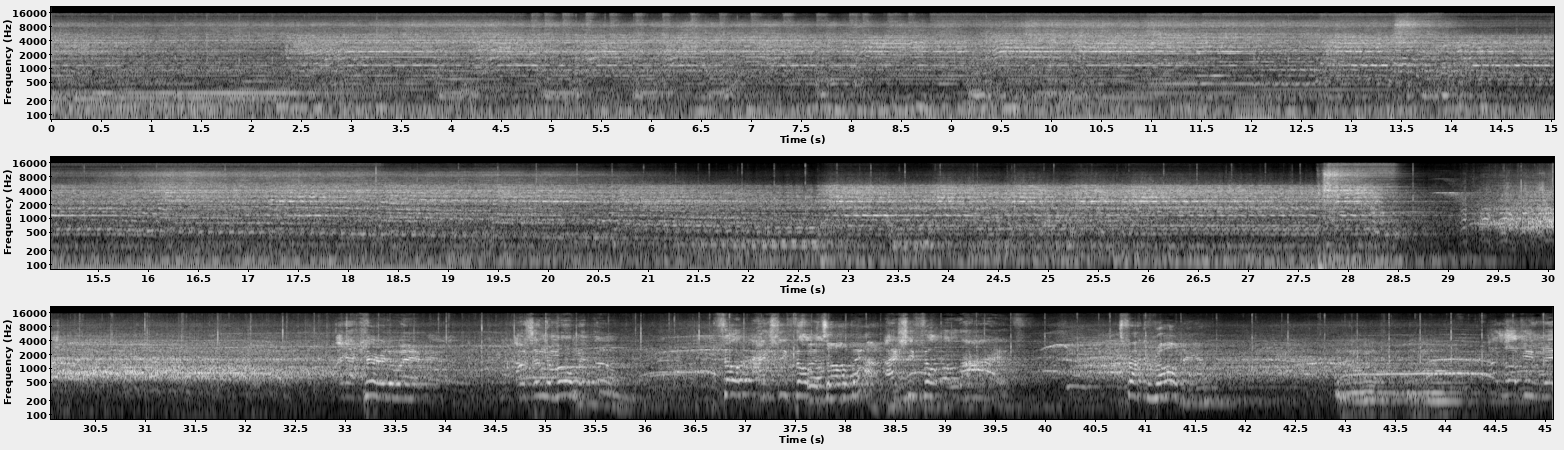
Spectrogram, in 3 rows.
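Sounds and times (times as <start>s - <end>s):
crowd cheering and shouting: 0.0s - 45.0s.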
